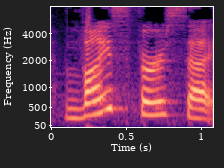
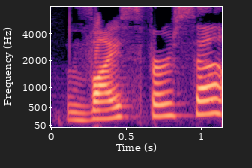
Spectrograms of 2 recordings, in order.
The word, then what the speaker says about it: vice versa: leave or vice versa vice versa is pronounced two ways vice versa or vice versa both possible any out maternity once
